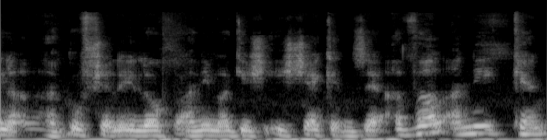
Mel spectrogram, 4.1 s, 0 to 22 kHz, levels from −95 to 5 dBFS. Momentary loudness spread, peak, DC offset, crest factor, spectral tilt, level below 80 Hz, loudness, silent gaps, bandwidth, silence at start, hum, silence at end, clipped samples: 6 LU; -12 dBFS; under 0.1%; 16 dB; -7.5 dB/octave; -56 dBFS; -28 LUFS; none; 14.5 kHz; 0 s; none; 0 s; under 0.1%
